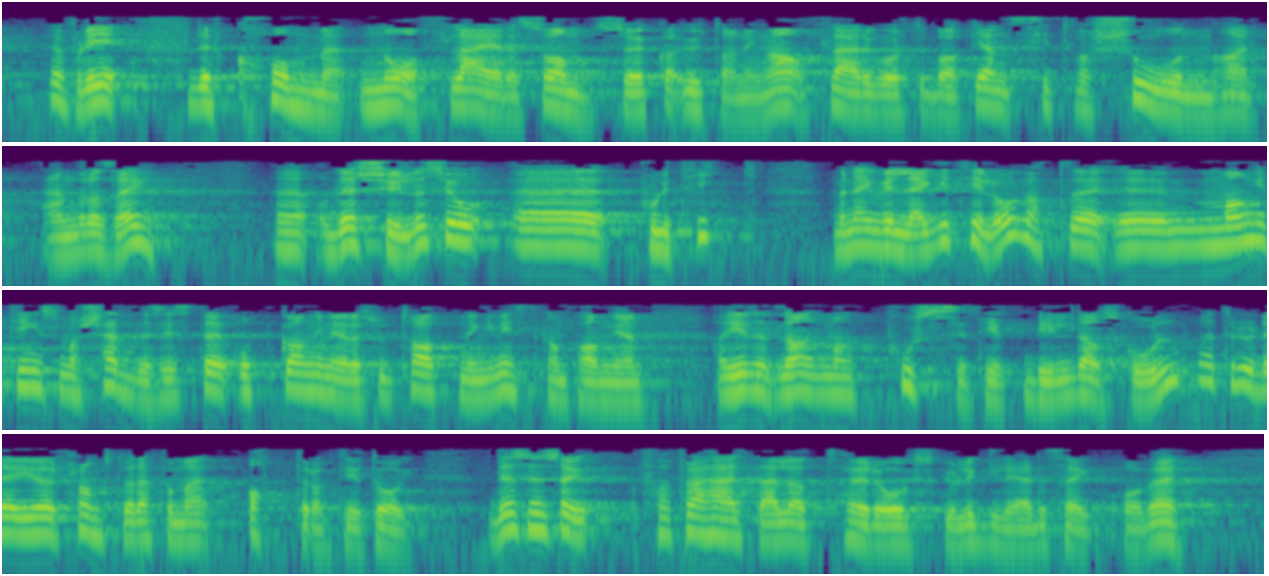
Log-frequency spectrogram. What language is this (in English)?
Norwegian Nynorsk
